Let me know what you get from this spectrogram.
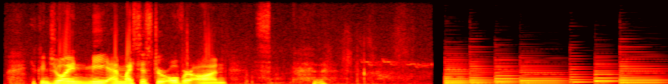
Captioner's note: laughing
